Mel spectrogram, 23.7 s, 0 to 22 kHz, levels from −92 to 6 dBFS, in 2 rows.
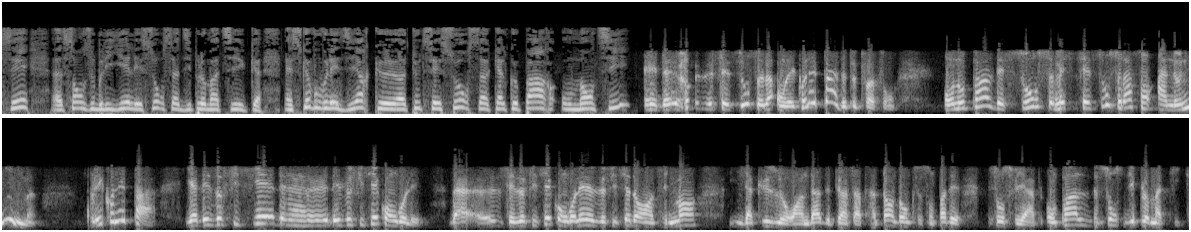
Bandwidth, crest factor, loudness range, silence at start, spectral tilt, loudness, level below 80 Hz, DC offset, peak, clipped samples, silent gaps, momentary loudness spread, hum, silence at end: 8.8 kHz; 12 dB; 2 LU; 0 s; -6.5 dB/octave; -15 LUFS; -42 dBFS; under 0.1%; -2 dBFS; under 0.1%; none; 6 LU; none; 0.1 s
